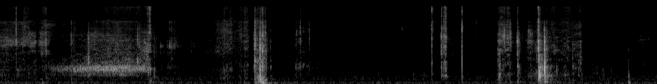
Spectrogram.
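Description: Sizzix Big Shot manual die-cutting machine being cranked, its rollers pressing a stack of plates and cardstock shims through with a rough grinding sound for about a second and a half. Then come sharp clacks and paper rustling as the stiff cardstock shims and embossing plates are handled and taken off, with the loudest knocks a little after two seconds in and near the end.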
